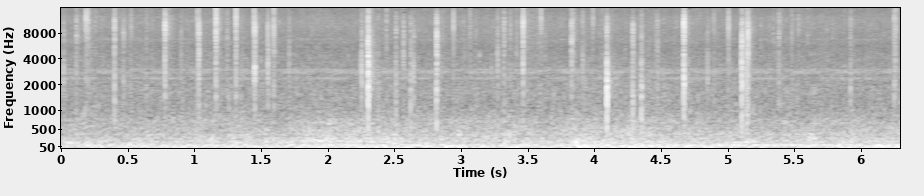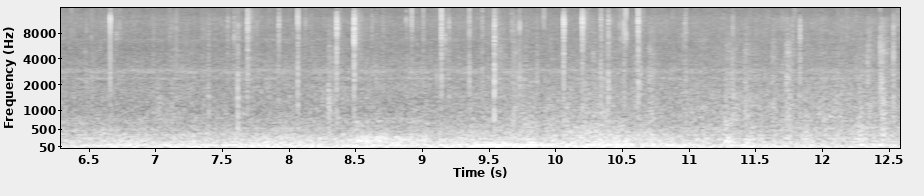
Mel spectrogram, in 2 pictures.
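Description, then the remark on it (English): A campfire crackles steadily, with irregular sharp pops and snaps scattered over a low, constant rumble, with no voices. “Why don't we walk our ears away from this campfire?”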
